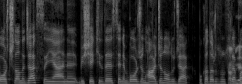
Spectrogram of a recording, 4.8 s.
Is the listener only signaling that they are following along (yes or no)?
yes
